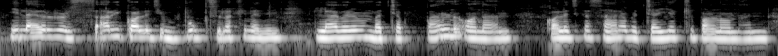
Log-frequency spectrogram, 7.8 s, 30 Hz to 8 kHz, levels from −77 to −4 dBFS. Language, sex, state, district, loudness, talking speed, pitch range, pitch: Kumaoni, male, Uttarakhand, Tehri Garhwal, -17 LUFS, 155 wpm, 175-195 Hz, 185 Hz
